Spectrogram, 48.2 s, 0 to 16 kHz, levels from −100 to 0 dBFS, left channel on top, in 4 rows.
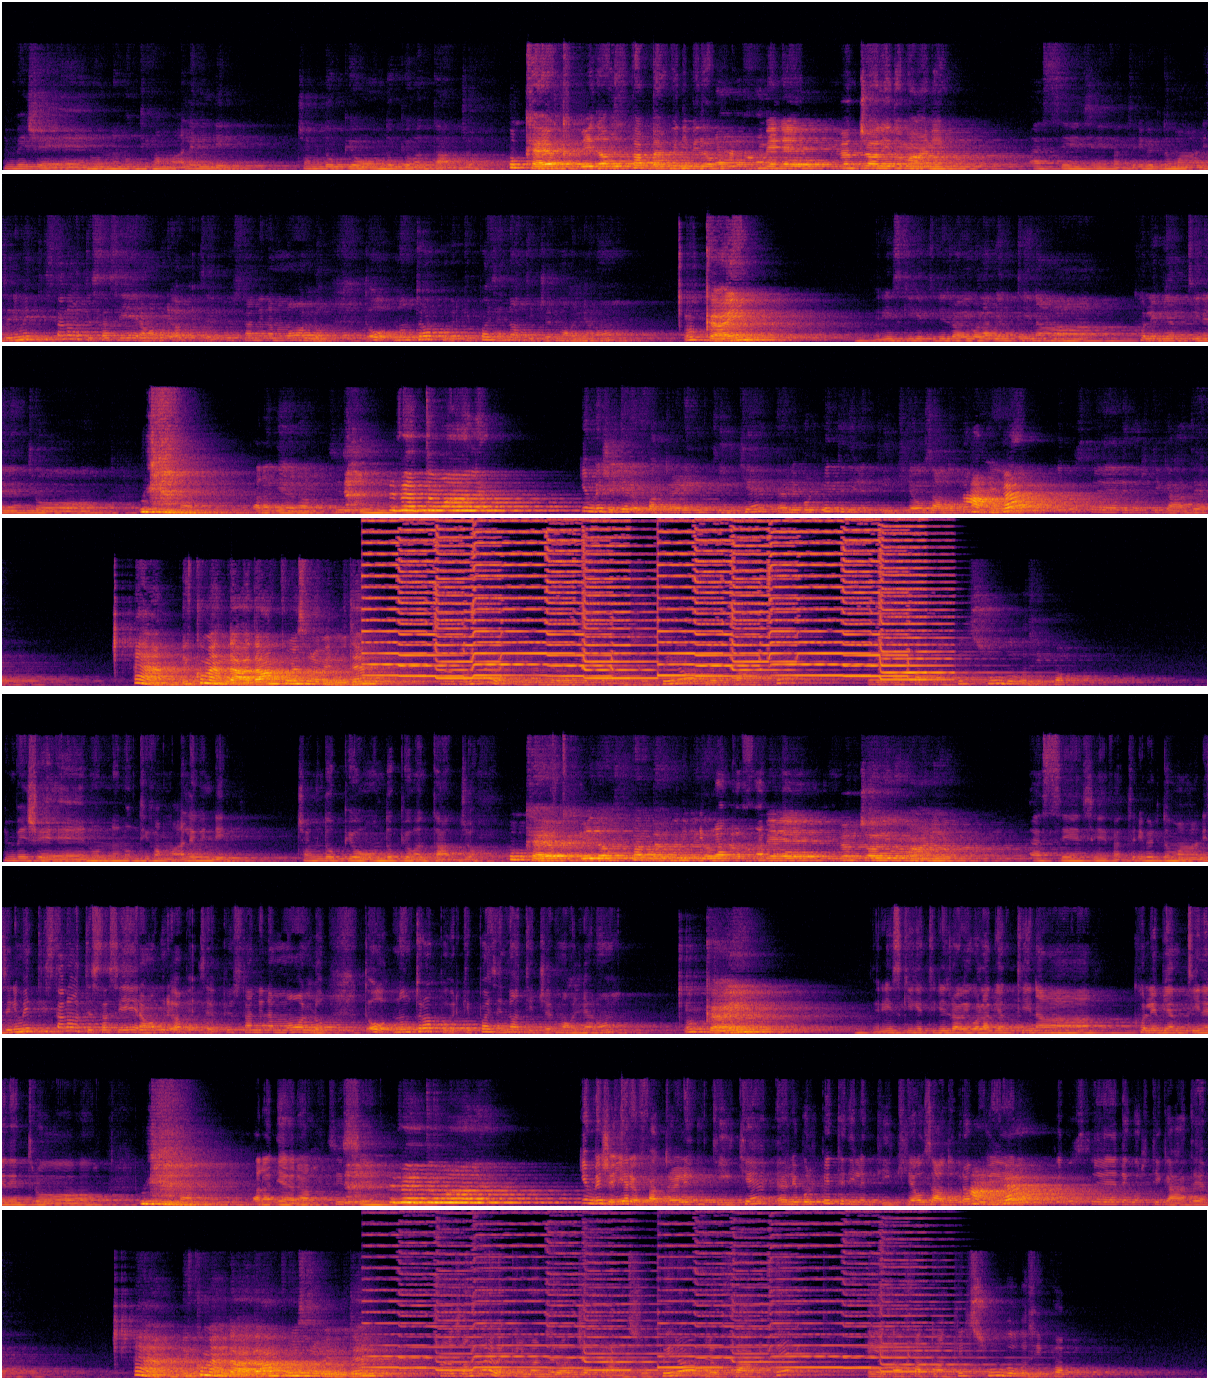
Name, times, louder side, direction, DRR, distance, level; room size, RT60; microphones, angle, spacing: voice 1, 0.0-2.3 3.0-4.9 5.5-5.6 7.1-8.4 10.3-18.2 20.6-23.1 23.4-25.2 25.8-26.1 26.4-28.0 29.9-34.4 34.7-36.3 40.5-44.1 44.8-46.8, right 2 dB, 50° right, 4 dB, 1.6 m, -35 dB
voice 2, 5.1-7.2 7.5-8.0 8.4-9.5 18.9-19.7 25.5-25.9 27.5-29.0 33.8-34.4 37.5-40.0, left 1 dB, 40° left, 1 dB, 2.0 m, -24 dB
sound 1, 39.8-45.7, left 9 dB, 85° left, 0.6 m, -25 dB
26.5 x 21.5 x 4.7 m, 2.8 s
head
